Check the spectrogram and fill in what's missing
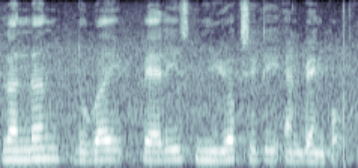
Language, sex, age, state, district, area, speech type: Gujarati, male, 18-30, Gujarat, Aravalli, urban, spontaneous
